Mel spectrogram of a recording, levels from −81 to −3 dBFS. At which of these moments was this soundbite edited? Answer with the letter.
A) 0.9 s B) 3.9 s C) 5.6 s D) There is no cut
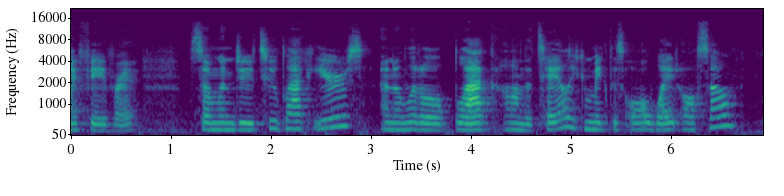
B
